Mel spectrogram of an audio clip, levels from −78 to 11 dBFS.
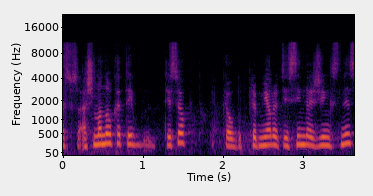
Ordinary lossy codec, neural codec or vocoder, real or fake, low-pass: AAC, 48 kbps; codec, 16 kHz in and 24 kHz out, 0.6 kbps, FocalCodec, streaming, 4096 codes; fake; 10.8 kHz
